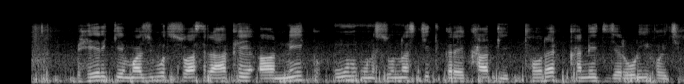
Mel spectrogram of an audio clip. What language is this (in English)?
Maithili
